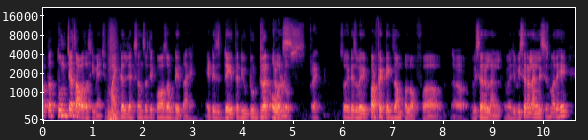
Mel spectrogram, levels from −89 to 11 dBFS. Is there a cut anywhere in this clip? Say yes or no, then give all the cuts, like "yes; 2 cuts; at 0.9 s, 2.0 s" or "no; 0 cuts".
yes; 1 cut; at 1.3 s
